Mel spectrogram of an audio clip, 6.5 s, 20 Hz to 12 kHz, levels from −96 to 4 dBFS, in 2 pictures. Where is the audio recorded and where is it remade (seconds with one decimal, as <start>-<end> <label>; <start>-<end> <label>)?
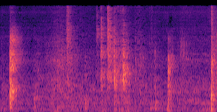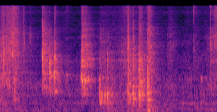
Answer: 0.0-0.9 remade; 0.9-2.2 recorded; 2.2-6.5 remade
